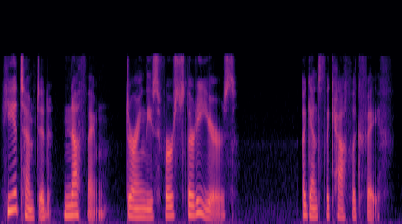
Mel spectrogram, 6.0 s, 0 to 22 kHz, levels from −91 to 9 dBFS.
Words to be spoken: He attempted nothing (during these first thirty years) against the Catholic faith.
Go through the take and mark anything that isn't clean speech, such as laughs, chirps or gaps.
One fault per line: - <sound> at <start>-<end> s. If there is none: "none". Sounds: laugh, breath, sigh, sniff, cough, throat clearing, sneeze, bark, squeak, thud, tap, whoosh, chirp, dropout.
none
